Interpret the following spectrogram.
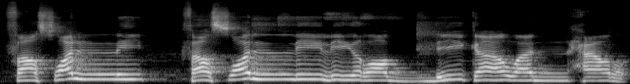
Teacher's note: nun mati bertemu ha izhar, maka dijelaskan izhar halqi, dibaca jelas wanhar, dan angin ha juga dijelaskan. Kemudian huruf ra-nya ditebalkan.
